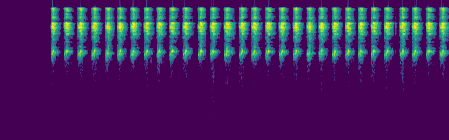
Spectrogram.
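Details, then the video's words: Belalang kecek grasshopper calling: after a short silence, a sharp, scratchy series of regular pulses begins, fast and unbroken, used as training audio for white-rumped shamas and flycatchers. "Suara Belalang Kecek / Walang Kerik"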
